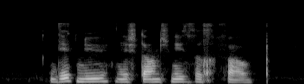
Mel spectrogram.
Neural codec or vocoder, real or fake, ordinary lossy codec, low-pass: codec, 16 kHz in and 24 kHz out, 2.2 kbps, FireRedTTS-2 codec; fake; Opus, 24 kbps; 7.2 kHz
